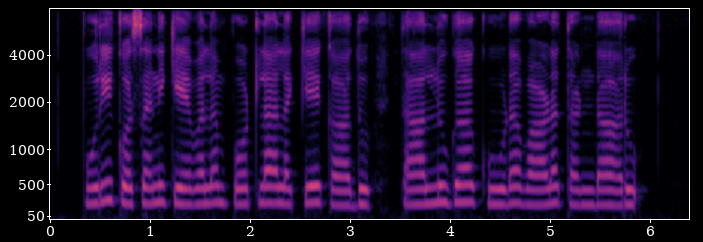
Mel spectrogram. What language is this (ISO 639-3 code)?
tel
